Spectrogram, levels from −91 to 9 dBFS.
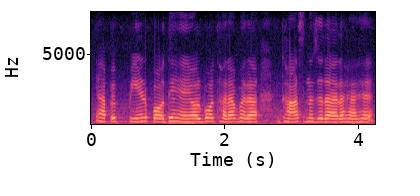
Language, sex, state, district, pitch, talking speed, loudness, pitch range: Hindi, female, Jharkhand, Garhwa, 240 Hz, 195 wpm, -14 LUFS, 235-255 Hz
